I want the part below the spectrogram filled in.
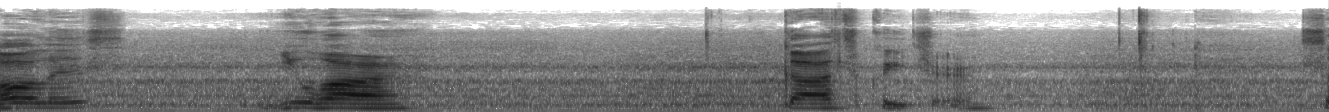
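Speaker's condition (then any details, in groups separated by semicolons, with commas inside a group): Cerebral palsy; affected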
